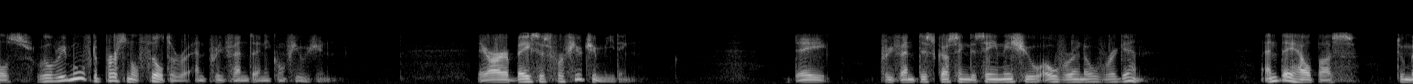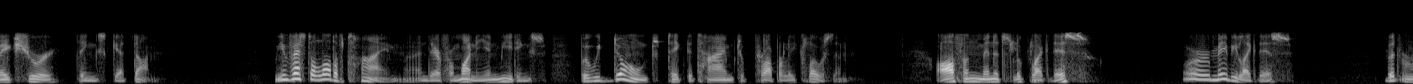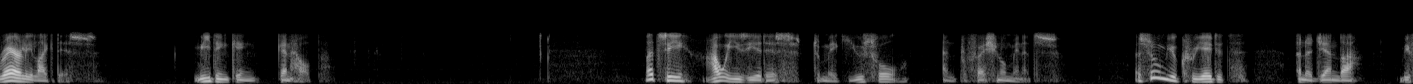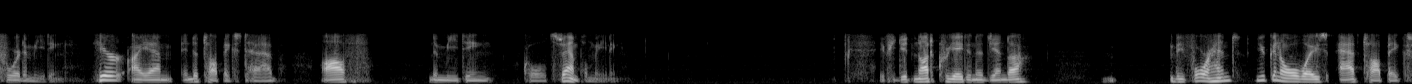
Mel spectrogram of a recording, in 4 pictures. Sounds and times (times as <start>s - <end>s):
Speech: 0.0s - 3.4s, 4.8s - 6.4s, 7.9s - 11.5s, 12.6s - 15.8s, 16.9s - 22.7s, 23.5s - 25.1s, 26.0s - 27.1s, 28.0s - 29.3s, 30.2s - 31.6s, 34.7s - 38.9s, 39.6s - 48.6s, 50.8s - 52.7s, 53.4s - 56.5s.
